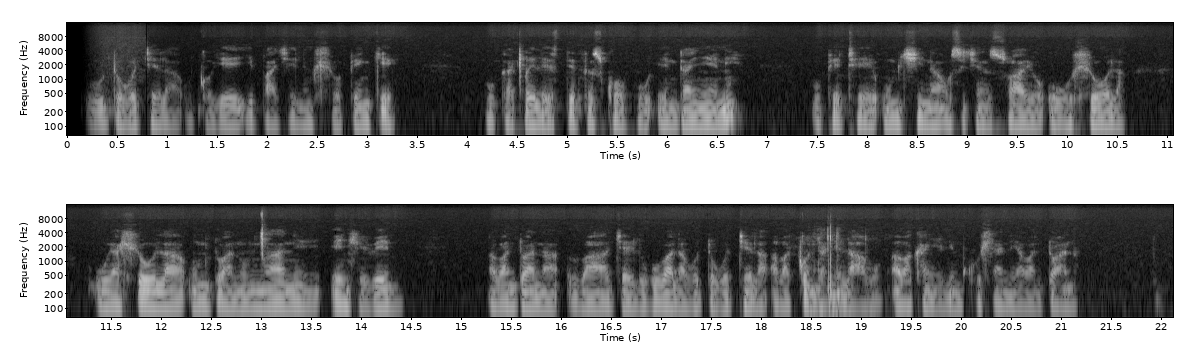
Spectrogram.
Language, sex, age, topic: North Ndebele, male, 50+, health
